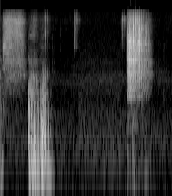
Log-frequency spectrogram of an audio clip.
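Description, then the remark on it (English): A lot of dice clatter and roll across a hard surface in a tabletop game's attack and damage roll, in two bursts: a bright rattling tumble at the start and again near the end, with a lower thudding clatter between them. Fairly loud, no speech. “That was a lot of dice.”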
